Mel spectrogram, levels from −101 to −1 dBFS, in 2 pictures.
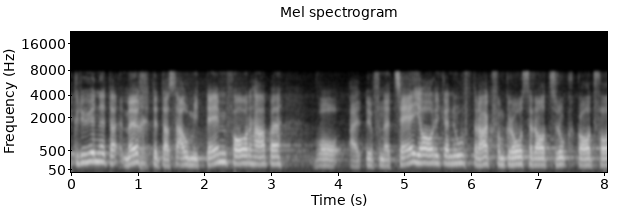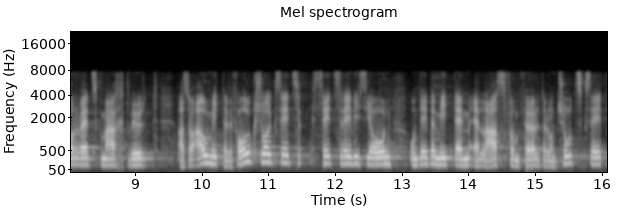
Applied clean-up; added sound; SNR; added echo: none; none; none; none.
